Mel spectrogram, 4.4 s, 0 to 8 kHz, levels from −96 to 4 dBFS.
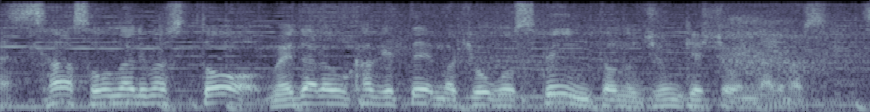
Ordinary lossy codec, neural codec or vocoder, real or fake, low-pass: none; none; real; 7.2 kHz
